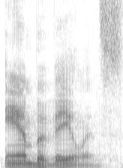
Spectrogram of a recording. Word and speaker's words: ambivalence: what is M or technically it's amb veillance is the way you should be um uh pronouncing this it means that uh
